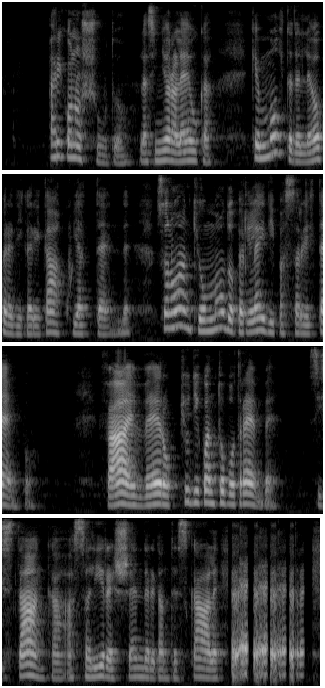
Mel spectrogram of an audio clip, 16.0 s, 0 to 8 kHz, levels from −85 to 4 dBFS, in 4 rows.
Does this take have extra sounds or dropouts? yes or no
yes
